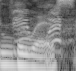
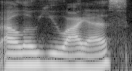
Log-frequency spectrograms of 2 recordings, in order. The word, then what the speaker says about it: Louis: Oh, it's pronounced Lewis. Every time I see that spelling of L-O-U-I-S, I always think it's Louis. Lewis.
